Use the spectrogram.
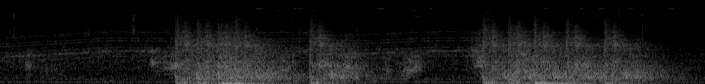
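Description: Repeated bursts of gunfire in the horror video game Lost in Vivo, two loud volleys of rapid shots separated by a brief lull, with no talking.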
